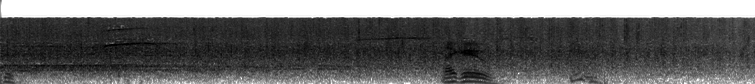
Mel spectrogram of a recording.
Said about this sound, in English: Come on, give Dr. Savelle a good hand clap.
